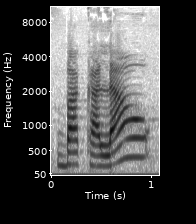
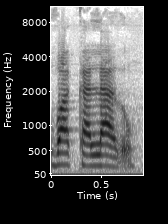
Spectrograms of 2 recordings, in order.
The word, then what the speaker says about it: bacalao: originales el pz comestible es bacalao o bacalado por ultracorrección Decimos lo segundo bacalado pronunciamos abogado Terminando acabado soldado por eso suponemos incorrecto bacalao Okay y vamos a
